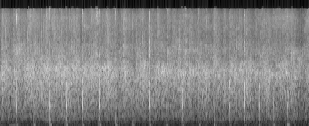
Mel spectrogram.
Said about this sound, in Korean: 그래서 우리 유스들에게 정말 신앙생활 열심히 하라고 우리 격려의 의미로 뜨겁게 우리 박수로 격려하겠습니다. 박수!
